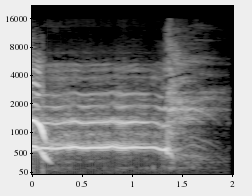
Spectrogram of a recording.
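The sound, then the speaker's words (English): A person imitates a mummified man screaming: one loud, sustained high-pitched cry lasting over a second, breaking off abruptly with a short strained gasp before fading out. “And he's just in his body screaming, is...”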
